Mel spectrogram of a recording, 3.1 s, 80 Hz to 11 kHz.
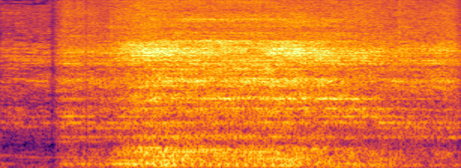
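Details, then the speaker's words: Tuned 400 hp Honda race car after repeated launch control: engine revs briefly and settles, sounding rough and strained with an uneven rasp; never sounded like this before, internal fault suspected, cause unknown. "Yeah, it's running. It's not stalling. Come on. Oh my god, this sounds so sad. It's unbelievable."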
